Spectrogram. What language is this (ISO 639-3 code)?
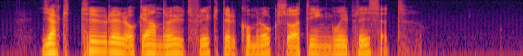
swe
